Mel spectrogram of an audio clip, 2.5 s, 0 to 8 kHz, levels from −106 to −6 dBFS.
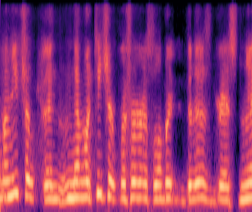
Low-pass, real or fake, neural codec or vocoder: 7.2 kHz; fake; codec, 16 kHz, 1 kbps, FreqCodec, smaller model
